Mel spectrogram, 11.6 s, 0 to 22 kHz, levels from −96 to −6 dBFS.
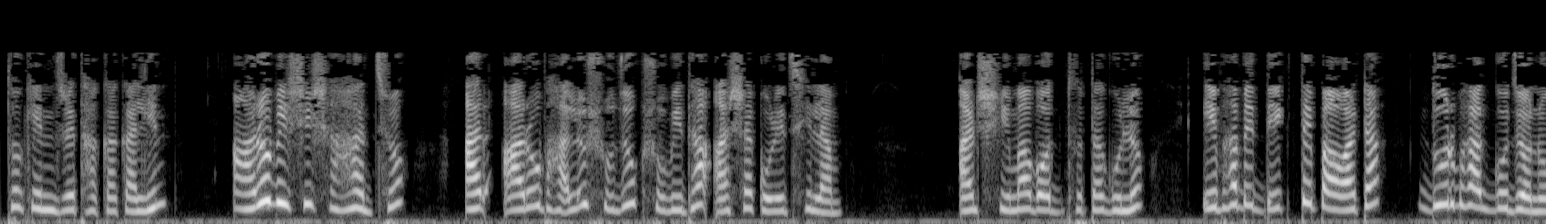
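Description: An MP3 encoder likely starved of bits, fitting roughly 32 kbps, runs throughout, cutting everything above 8.3 kHz and leaving the speech dull, watery and swirly.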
